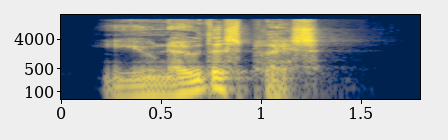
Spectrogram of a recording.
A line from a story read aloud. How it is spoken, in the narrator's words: another part whispered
